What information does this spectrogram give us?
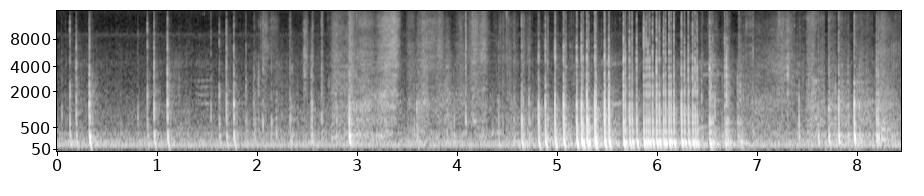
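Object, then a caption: Small sealed corrugated cardboard box. A small, closed, sealed corrugated cardboard Amazon box with Prime tape, hollow inside, is held in both hands and turned while fingertips and nails tap and scratch its sides. Quick, irregular, dry hollow taps and brief scratches sound over a faint low hum, with a denser, louder flurry of tapping and scratching near the middle before it eases back to scattered taps.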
